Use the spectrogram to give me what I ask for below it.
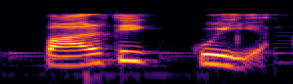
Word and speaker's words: Barigui: Barigui. – Barigui. I don't know if I'm saying it right. – Let's say this is perfect.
